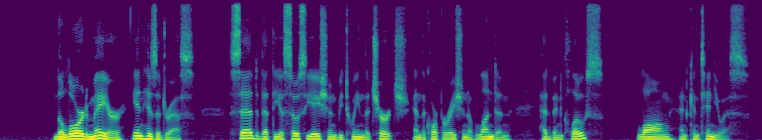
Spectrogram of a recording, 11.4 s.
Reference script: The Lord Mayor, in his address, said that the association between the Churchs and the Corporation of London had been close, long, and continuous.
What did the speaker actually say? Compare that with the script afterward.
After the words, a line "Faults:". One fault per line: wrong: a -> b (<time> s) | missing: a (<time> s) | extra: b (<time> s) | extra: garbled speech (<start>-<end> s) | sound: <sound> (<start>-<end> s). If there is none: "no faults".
The Lord Mayor, in his address, said that the association between the Church and the Corporation of London had been close, long, and continuous.
Faults:
wrong: Churchs -> Church (5.6 s)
